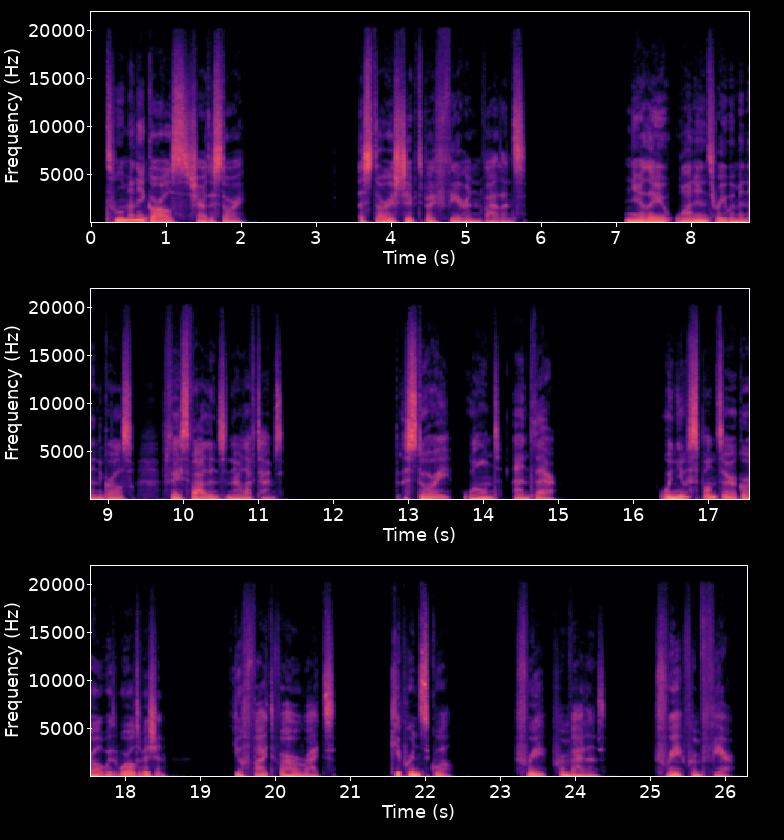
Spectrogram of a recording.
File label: english international; voice actor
